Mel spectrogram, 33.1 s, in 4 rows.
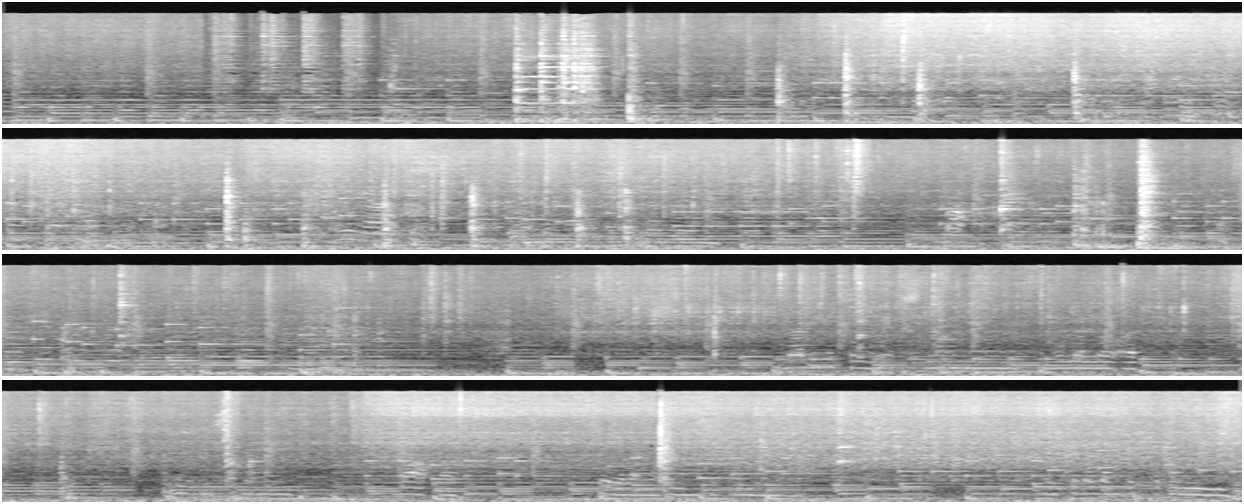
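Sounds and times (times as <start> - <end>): garlic and onions sizzling: 0.0 - 33.0
wooden spoon knocking on pan: 1.9 - 19.2
metal lid clanking: 3.4 - 7.7, 13.8 - 17.6.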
